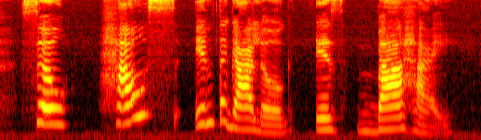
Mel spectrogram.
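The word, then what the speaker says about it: bahay: Okay, so house in Tagalog is bahigh. Bahai.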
